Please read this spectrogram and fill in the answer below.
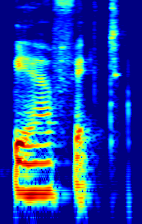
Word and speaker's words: Perfekt: ইংলিশে পারফেক্ট, আর জার্মান ভাষায় হচ্ছে পেয়ারফেক্ট। পেয়ারফেক্ট।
